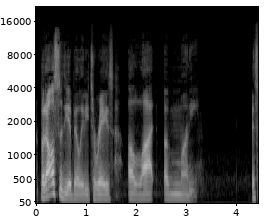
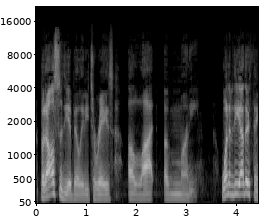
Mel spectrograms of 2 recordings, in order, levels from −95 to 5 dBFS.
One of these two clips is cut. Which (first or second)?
second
